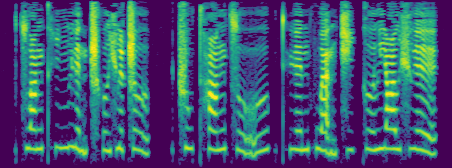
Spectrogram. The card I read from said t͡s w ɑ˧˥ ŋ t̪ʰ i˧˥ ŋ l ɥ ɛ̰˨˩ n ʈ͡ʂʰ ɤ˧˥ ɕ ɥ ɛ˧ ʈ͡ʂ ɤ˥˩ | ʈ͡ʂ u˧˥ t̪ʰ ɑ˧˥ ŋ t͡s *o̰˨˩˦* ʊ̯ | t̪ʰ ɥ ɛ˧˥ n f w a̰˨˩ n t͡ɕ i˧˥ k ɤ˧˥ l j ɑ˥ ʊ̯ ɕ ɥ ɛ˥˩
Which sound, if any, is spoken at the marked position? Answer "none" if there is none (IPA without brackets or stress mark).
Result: o̰˨˩˦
